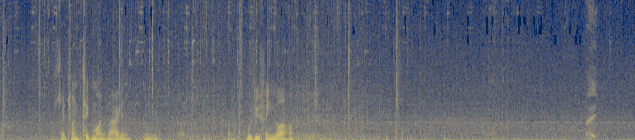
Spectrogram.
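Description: Wagon wheels rumble and creak over a dirt track.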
